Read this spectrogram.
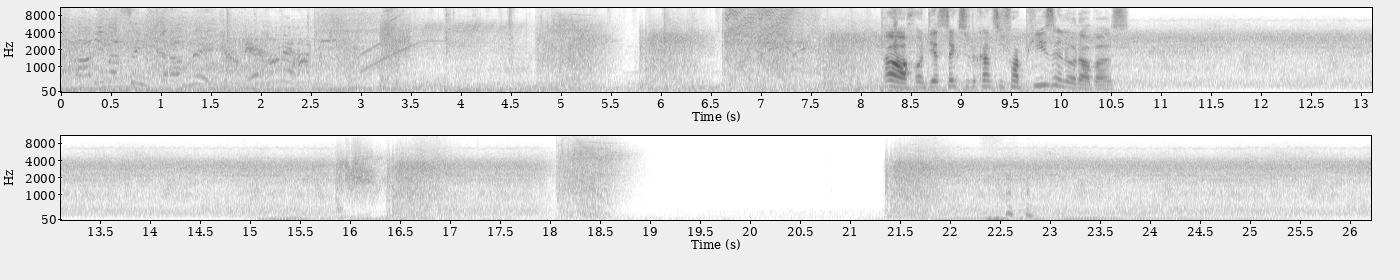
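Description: A crackling energy aura whooshes and hums as a character flies.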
